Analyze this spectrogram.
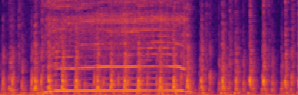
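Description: A man shouts loudly with excitement, close by.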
